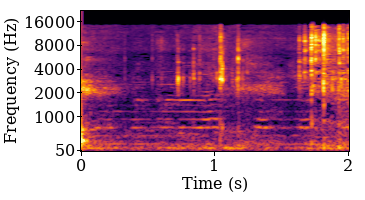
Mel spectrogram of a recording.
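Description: Quiet room with faint, steady tones of background music, and a few light clicks near the end as the small plastic fairy toy is handled.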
